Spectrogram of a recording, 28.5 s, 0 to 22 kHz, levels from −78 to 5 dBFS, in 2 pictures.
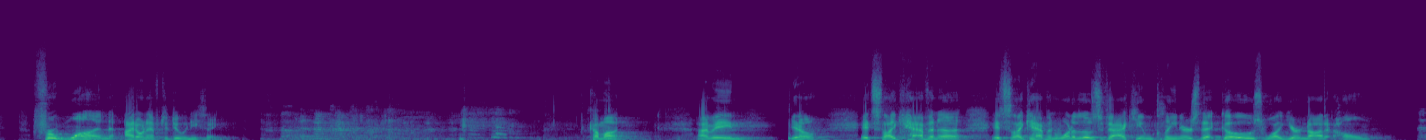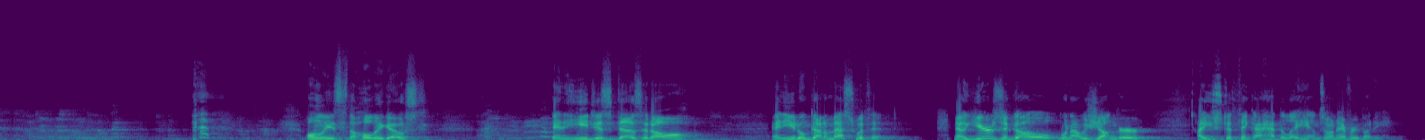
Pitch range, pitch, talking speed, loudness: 165-220 Hz, 180 Hz, 145 wpm, -26 LUFS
